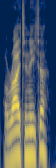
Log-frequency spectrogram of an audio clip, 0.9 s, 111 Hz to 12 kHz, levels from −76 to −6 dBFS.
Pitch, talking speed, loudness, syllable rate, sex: 150 Hz, 200 wpm, -16 LUFS, 6.6 syllables/s, male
